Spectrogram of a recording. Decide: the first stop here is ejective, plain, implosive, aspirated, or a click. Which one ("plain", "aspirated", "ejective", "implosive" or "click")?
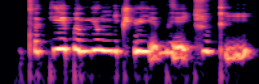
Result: ejective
